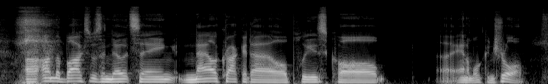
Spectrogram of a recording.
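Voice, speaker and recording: With a plain, everyday voice, a man speaks at medium pitch with ordinary pitch variation in a very clean recording with a silent background. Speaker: radio news editor and reporter. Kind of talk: radio interview, news report as guest on talk show.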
